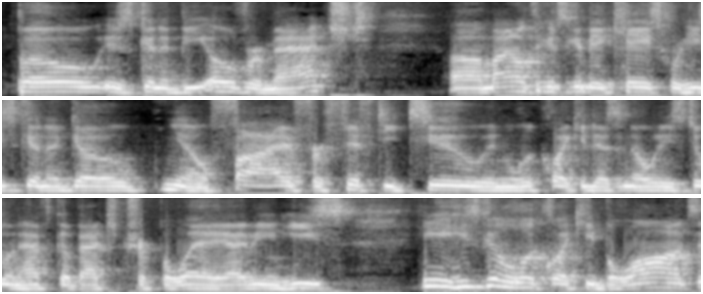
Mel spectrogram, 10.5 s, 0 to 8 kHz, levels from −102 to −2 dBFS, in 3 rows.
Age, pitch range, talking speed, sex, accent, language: 30-49, 125-160 Hz, 305 wpm, male, American, English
